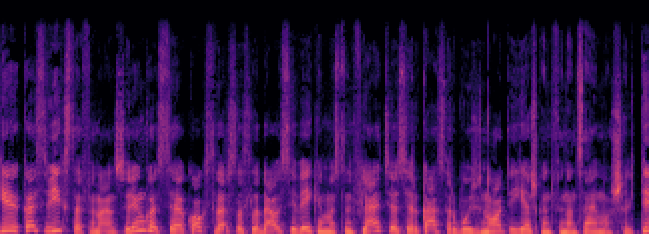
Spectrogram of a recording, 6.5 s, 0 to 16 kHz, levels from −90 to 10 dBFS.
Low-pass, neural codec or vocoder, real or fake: 14.4 kHz; none; real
